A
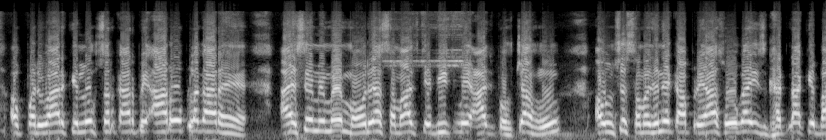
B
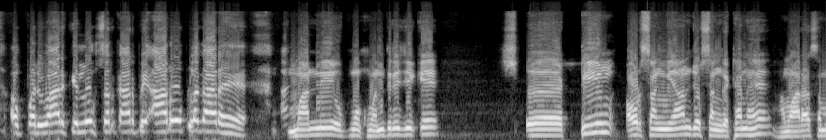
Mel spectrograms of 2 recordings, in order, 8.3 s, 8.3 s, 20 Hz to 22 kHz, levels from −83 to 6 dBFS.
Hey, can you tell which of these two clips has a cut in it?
B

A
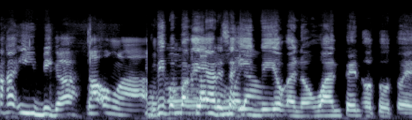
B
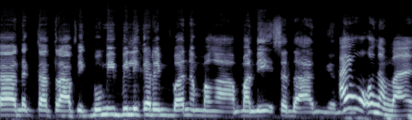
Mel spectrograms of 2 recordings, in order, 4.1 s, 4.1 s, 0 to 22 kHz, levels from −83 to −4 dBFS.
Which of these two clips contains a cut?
A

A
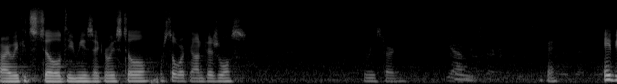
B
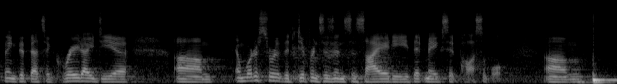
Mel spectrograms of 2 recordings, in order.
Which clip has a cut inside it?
B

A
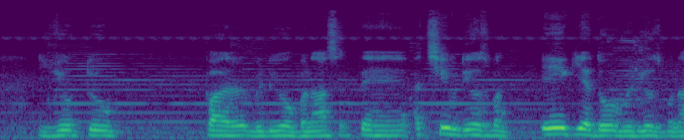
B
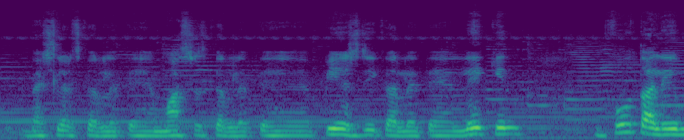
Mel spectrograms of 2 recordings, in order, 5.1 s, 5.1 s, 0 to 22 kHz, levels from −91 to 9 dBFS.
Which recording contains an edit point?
A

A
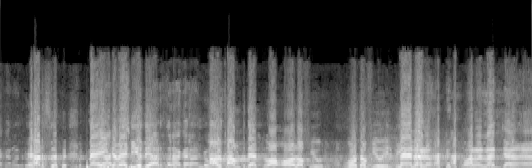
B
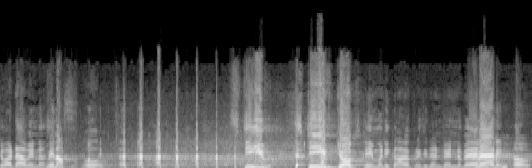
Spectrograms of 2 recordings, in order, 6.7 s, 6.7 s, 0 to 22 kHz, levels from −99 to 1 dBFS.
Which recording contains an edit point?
B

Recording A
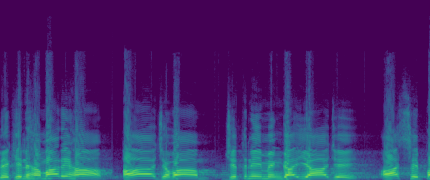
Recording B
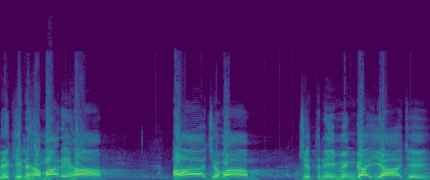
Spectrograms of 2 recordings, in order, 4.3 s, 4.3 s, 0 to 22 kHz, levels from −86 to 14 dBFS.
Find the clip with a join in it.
A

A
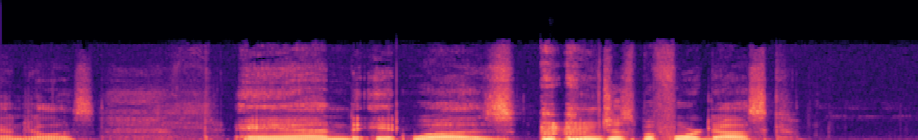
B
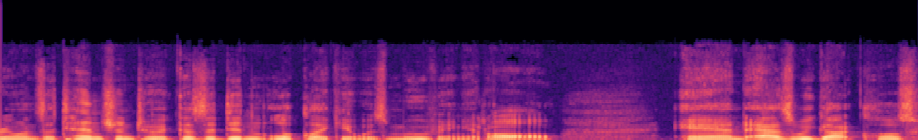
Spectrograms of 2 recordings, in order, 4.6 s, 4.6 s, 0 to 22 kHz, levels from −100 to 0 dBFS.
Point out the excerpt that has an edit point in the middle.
A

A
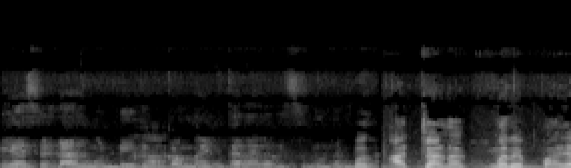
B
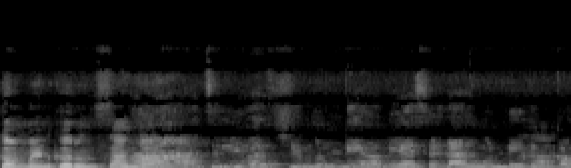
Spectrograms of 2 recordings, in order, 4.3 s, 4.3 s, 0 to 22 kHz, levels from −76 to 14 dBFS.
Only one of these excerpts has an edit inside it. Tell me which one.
A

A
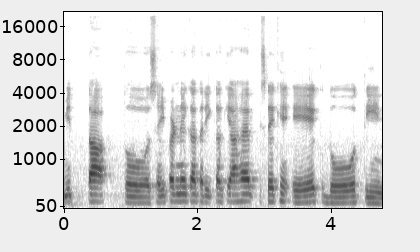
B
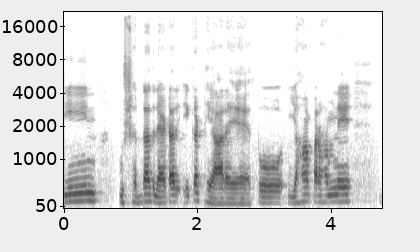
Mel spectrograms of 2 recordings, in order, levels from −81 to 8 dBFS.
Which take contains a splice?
A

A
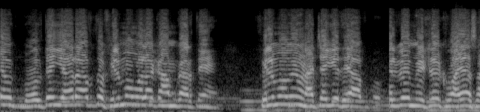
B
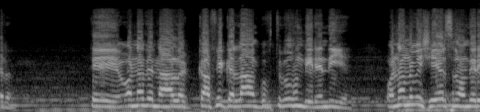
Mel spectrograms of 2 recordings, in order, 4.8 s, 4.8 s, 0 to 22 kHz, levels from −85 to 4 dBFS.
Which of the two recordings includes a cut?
A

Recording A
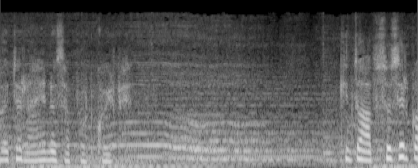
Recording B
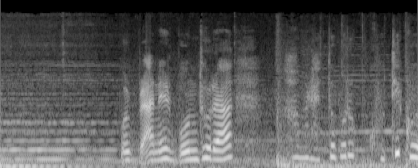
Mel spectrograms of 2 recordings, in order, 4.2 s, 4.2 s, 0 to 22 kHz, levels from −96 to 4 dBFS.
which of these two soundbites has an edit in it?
B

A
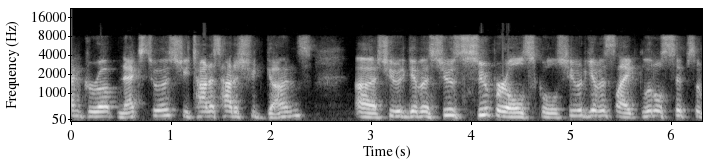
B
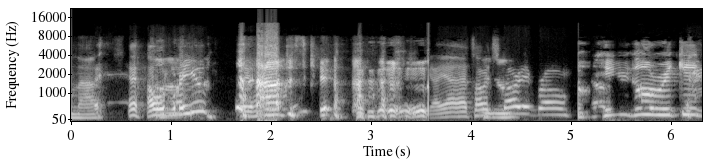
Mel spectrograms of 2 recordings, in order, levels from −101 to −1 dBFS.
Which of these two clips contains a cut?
B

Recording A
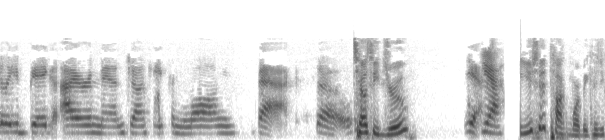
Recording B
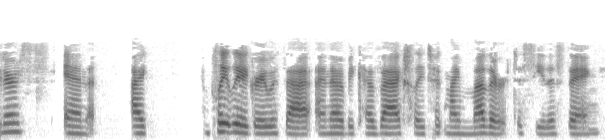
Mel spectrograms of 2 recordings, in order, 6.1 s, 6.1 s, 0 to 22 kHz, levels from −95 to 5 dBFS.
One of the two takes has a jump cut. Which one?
A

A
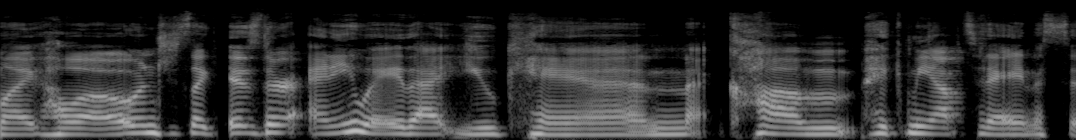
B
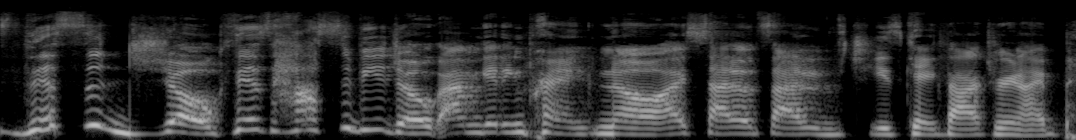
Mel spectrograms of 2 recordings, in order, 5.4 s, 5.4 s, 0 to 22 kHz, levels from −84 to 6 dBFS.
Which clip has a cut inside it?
A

